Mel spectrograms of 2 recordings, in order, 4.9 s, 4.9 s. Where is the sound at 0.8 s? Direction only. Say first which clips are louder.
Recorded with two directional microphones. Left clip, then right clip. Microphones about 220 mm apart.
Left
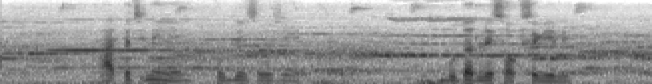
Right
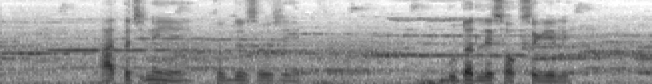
Right 5 dB; 10° right (ahead or behind).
